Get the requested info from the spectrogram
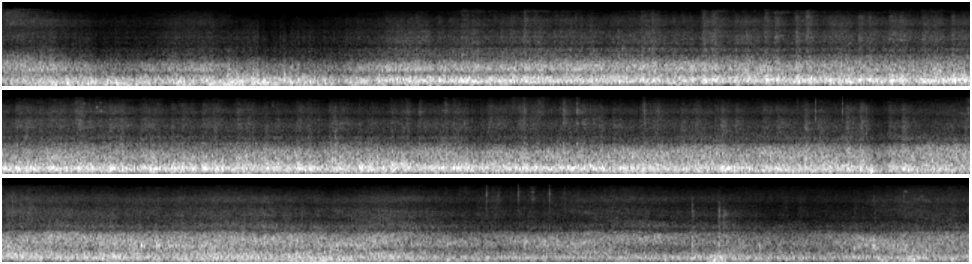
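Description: Hankyu electric commuter trains running past, a steady rumble of wheels on rails that eases a little near the end.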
